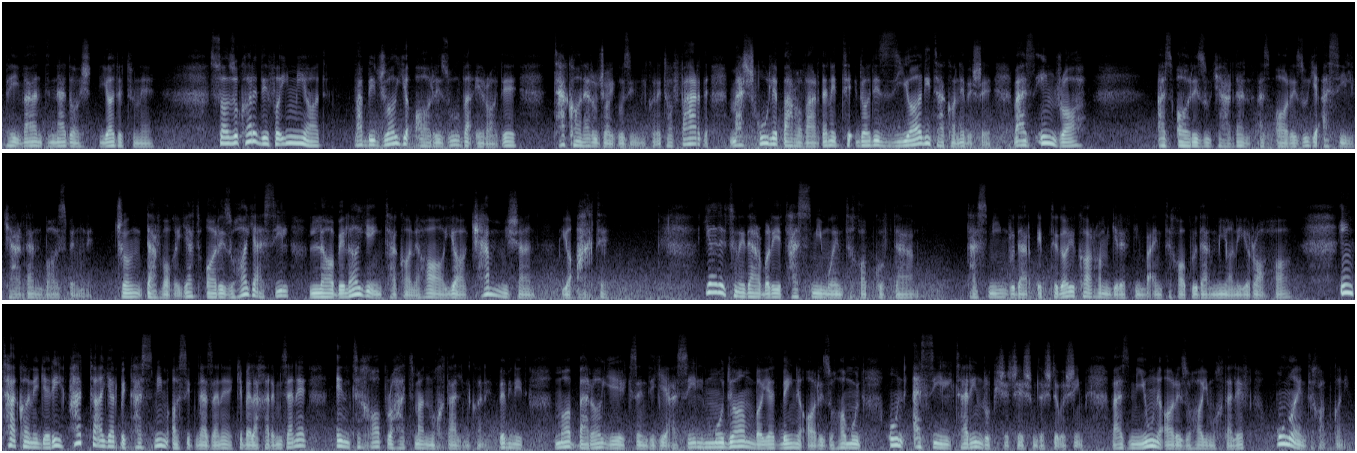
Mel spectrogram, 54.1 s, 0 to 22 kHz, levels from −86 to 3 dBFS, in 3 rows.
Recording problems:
muffled; very; fading above 3 kHz
wind noise on the microphone; occasional gusts; 20 dB below the speech

